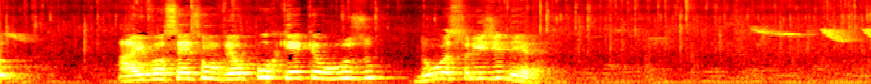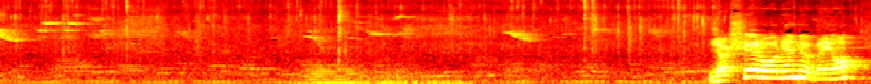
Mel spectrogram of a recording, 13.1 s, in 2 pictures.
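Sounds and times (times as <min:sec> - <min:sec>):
omelette sizzling in pan: 0:00.0 - 0:13.0
small bird chirping: 0:08.7 - 0:11.7.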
